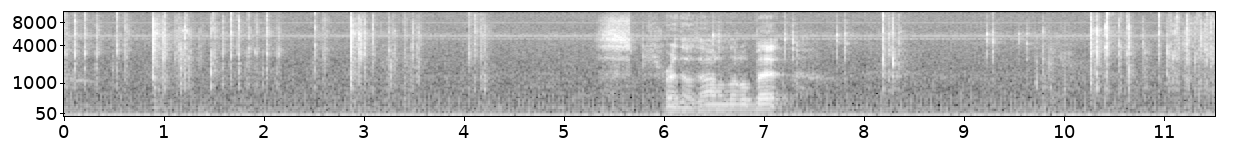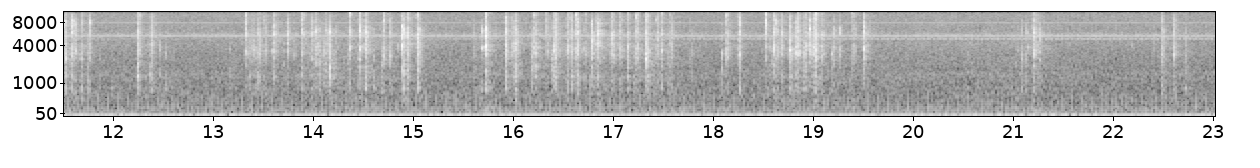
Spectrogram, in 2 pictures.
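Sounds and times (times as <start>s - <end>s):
typing on computer keyboard: 0.0s - 4.3s, 6.4s - 8.4s, 9.2s - 12.6s, 13.2s - 19.6s, 21.0s - 21.3s, 22.4s - 22.8s.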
